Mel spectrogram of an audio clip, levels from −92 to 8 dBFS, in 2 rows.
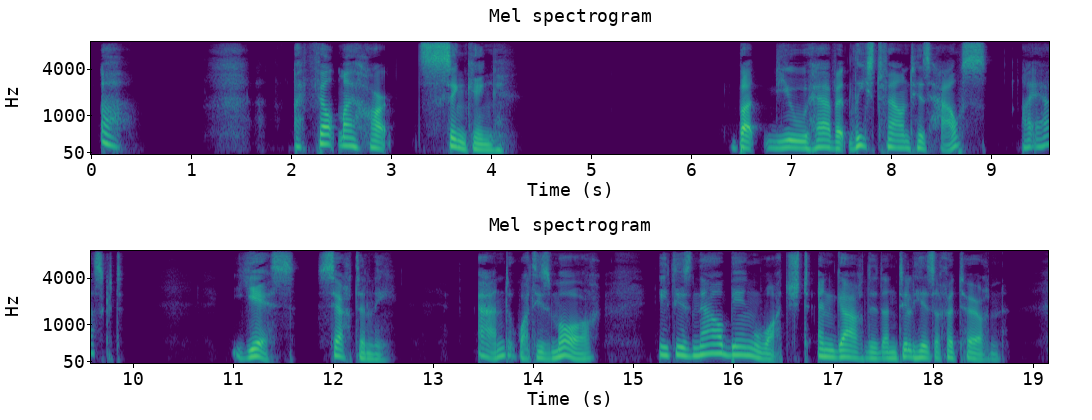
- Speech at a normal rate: No, slow, 100 wpm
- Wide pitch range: Yes, wide, 5.8 semitones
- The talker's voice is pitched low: Yes, low, 130 Hz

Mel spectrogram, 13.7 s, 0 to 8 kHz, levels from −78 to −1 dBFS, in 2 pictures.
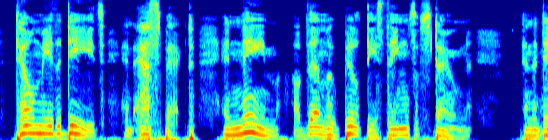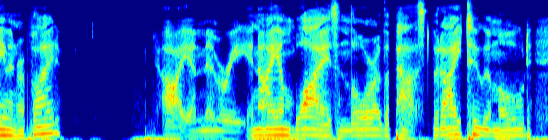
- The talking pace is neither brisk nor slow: Yes, average, 160 wpm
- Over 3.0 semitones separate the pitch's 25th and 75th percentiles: Yes, average, 3.4 semitones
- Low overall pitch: Yes, low, 125 Hz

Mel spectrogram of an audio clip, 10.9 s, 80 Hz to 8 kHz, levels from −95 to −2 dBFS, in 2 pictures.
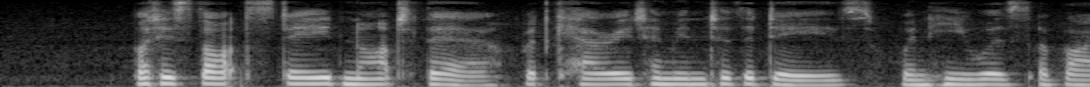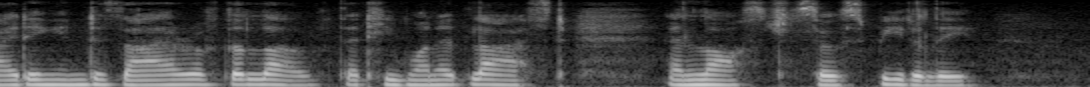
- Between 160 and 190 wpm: Yes, average, 165 wpm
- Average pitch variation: No, narrow, 2.2 semitones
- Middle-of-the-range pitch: Yes, medium, 175 Hz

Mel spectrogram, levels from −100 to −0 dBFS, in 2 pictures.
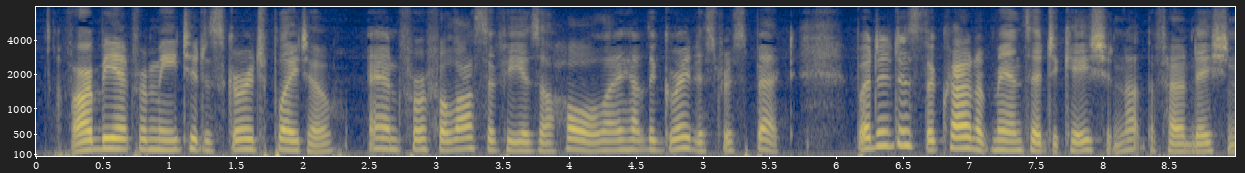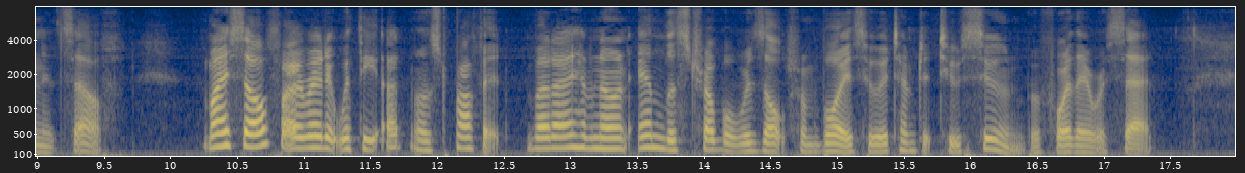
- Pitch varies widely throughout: No, average, 4.1 semitones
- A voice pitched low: No, medium, 185 Hz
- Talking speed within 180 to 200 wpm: Yes, average, 190 wpm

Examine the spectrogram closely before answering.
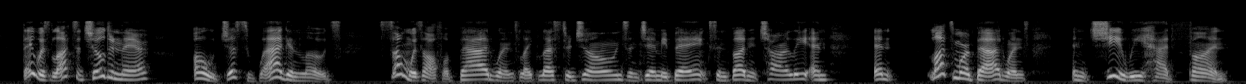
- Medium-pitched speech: No, high, 215 Hz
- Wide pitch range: No, average, 4.7 semitones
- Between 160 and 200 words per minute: Yes, average, 195 wpm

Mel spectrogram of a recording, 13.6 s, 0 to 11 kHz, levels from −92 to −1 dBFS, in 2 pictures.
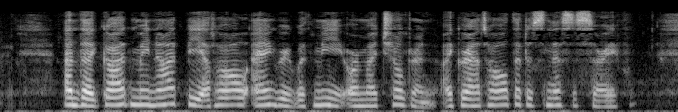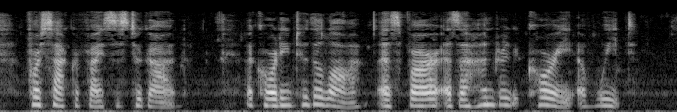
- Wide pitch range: No, narrow, 2.6 semitones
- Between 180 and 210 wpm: No, average, 165 wpm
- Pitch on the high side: Yes, high, 200 Hz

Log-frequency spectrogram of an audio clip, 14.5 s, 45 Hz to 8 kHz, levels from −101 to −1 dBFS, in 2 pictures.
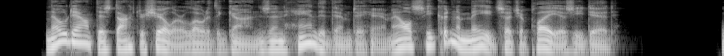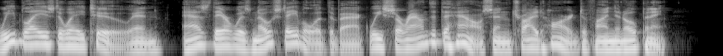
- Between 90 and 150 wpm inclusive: No, average, 195 wpm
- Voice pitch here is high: No, low, 100 Hz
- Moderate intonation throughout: No, wide, 7.4 semitones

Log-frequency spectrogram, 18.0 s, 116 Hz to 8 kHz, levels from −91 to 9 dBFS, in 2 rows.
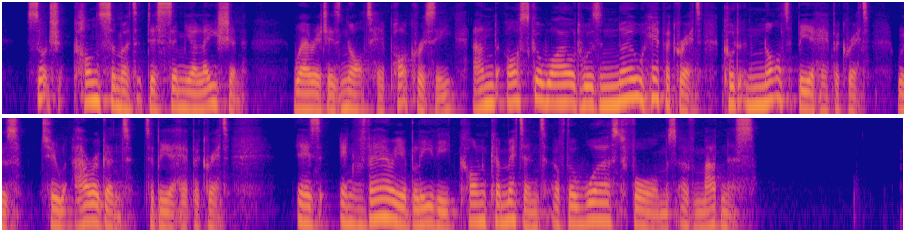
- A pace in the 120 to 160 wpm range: Yes, slow, 135 wpm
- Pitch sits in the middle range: Yes, medium, 145 Hz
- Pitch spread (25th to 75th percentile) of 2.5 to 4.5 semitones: No, average, 5.3 semitones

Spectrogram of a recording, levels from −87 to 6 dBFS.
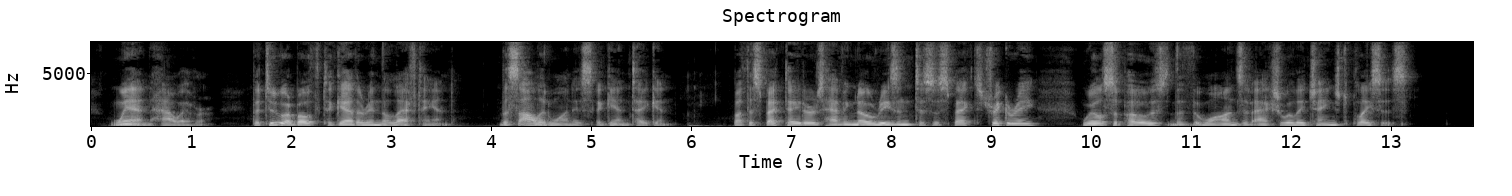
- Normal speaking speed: Yes, average, 150 wpm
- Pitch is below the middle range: Yes, low, 105 Hz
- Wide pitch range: No, average, 3.8 semitones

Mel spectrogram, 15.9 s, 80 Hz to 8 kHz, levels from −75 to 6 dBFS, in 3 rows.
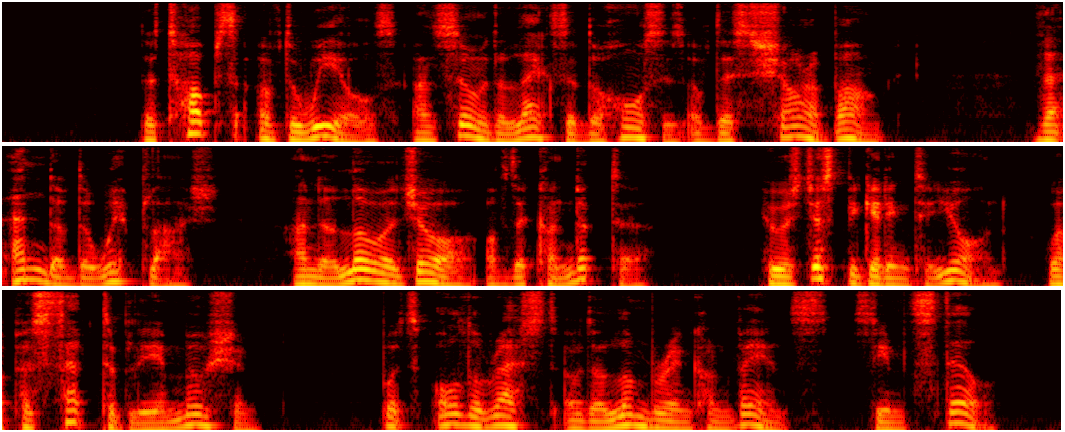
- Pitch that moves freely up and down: Yes, wide, 6.7 semitones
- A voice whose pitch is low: Yes, low, 115 Hz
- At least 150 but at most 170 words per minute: No, average, 190 wpm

